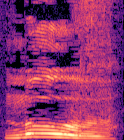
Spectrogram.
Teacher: Move has that voiced V sound.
